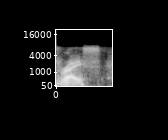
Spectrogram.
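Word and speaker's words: Rhys: one of the kids I think it's rice and I don't think I realized until like a week ago that it was spelled like RH Ys and I thought it was actually just like r i c and I was like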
